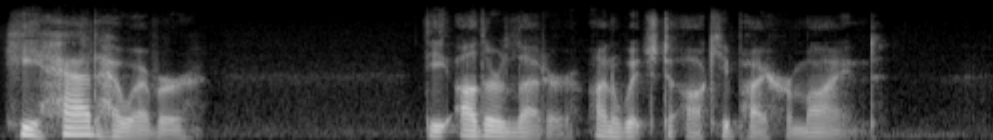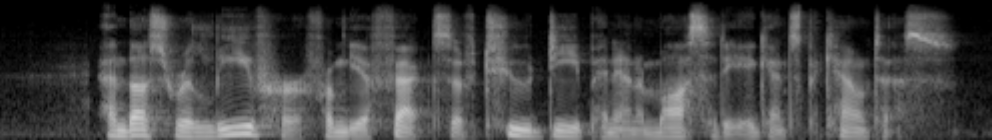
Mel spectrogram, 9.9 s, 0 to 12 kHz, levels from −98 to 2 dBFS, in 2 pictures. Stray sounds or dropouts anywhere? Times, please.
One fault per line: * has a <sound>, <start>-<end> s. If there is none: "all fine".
all fine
